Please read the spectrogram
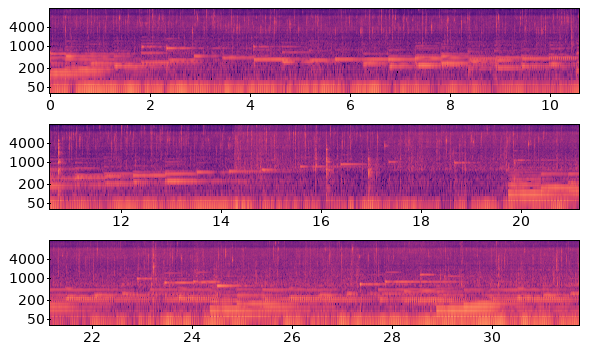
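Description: Squares of tofu frying in oil on a hot iron plate under a minced seasoning, with a steady sizzle full of small crackles and pops. The sizzle grows louder about halfway through. A soft background melody plays underneath.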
